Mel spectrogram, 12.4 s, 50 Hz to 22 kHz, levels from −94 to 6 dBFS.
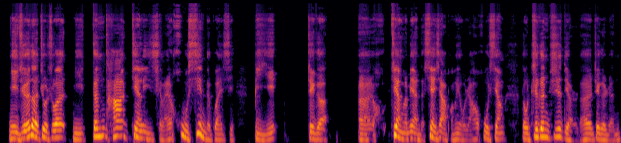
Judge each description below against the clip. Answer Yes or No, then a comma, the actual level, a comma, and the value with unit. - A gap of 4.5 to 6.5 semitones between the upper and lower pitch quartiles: Yes, wide, 5.5 semitones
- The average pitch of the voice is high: No, low, 130 Hz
